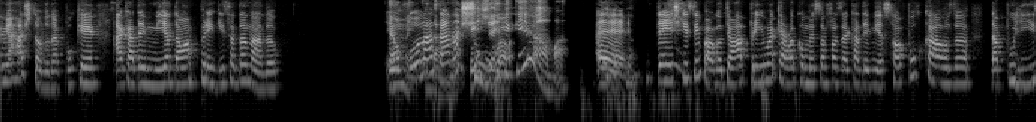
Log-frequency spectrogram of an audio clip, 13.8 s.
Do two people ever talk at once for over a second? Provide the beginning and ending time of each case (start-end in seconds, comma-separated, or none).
5.2-6.8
